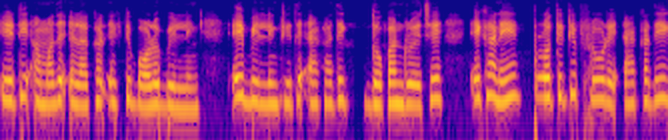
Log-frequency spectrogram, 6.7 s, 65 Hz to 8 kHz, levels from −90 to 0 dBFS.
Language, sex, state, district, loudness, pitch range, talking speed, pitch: Bengali, female, West Bengal, Purulia, -19 LUFS, 230-270 Hz, 145 wpm, 245 Hz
